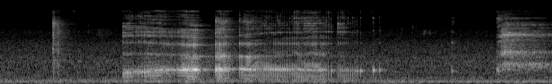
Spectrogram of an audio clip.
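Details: Young woman deliberately burping for a burping challenge (Sprite): a long, loud, drawn-out, tonal rumbling belch, then a shorter burp.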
